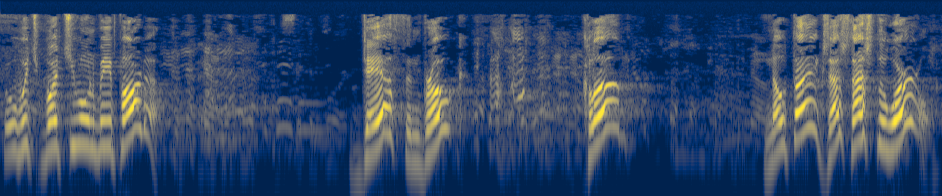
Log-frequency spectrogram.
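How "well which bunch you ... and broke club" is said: chuckling through the words; laughing mockery. Real, not acted. Preacher poking fun at the critics, laughing. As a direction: tease the labels with a laugh.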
